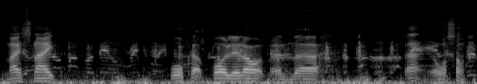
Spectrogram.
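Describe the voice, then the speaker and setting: A man in casual, unscripted chat, his voice at an average pitch. There is clear radio hiss and clicking noise around him. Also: little pitch movement, a little slow. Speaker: vlogger and CB radio operator.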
